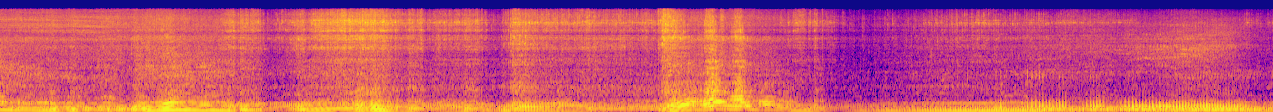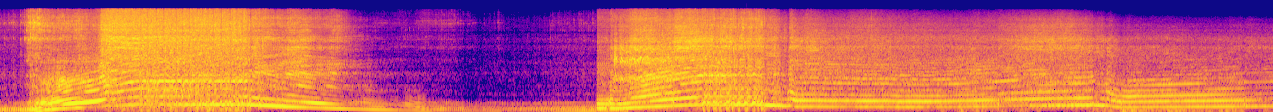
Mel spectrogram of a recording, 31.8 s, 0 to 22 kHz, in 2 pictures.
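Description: Honda EK Civic's naturally aspirated K24 four-cylinder being revved in short blips, then pulling away with two long, loud climbs and falls in engine pitch in the second half.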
